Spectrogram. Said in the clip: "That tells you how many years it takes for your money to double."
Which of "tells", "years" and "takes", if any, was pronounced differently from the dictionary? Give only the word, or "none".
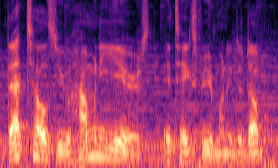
none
